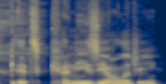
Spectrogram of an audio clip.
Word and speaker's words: kinesiology: Okay, so it's kinesiology.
